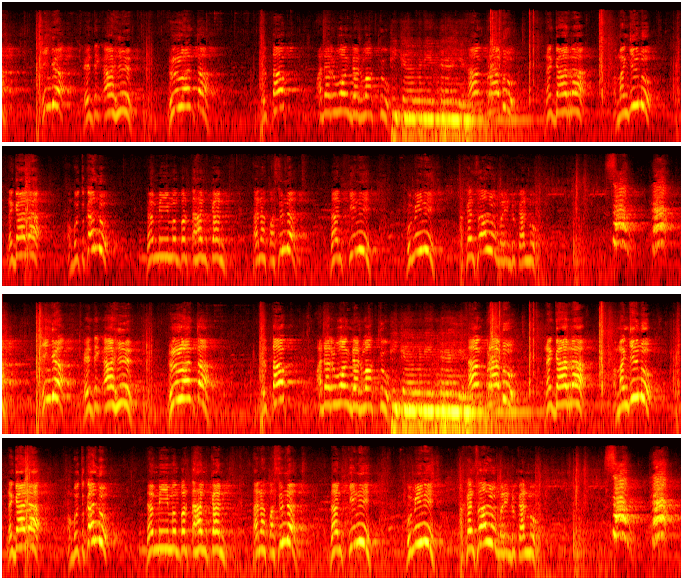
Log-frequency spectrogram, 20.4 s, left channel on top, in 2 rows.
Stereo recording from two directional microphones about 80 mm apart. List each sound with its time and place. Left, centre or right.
0.7 s a man's voice: right
5.9 s a woman's voice: left
7.0 s a man's voice: right
8.1 s a man's voice: right
19.3 s battle cry: centre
